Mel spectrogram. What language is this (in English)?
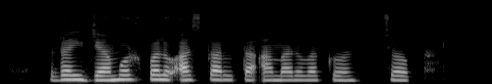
Pashto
